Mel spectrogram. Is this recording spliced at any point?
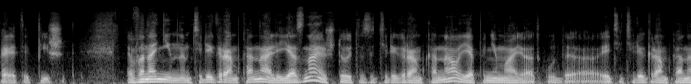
no; 0 cuts

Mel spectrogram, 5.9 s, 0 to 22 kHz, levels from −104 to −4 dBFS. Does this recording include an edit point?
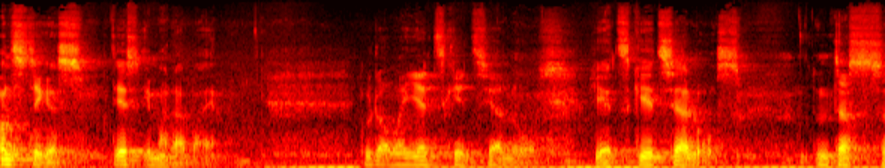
yes; 1 cut; at 2.4 s

